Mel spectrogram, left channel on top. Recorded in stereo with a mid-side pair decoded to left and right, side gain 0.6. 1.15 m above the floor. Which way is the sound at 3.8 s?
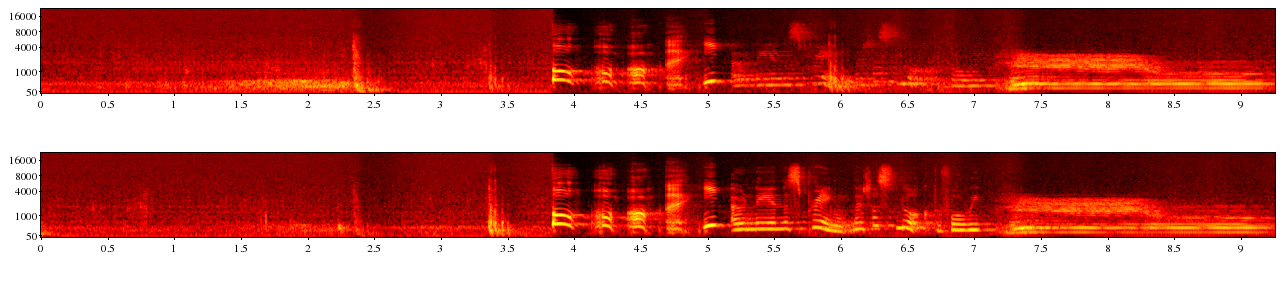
30° right.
